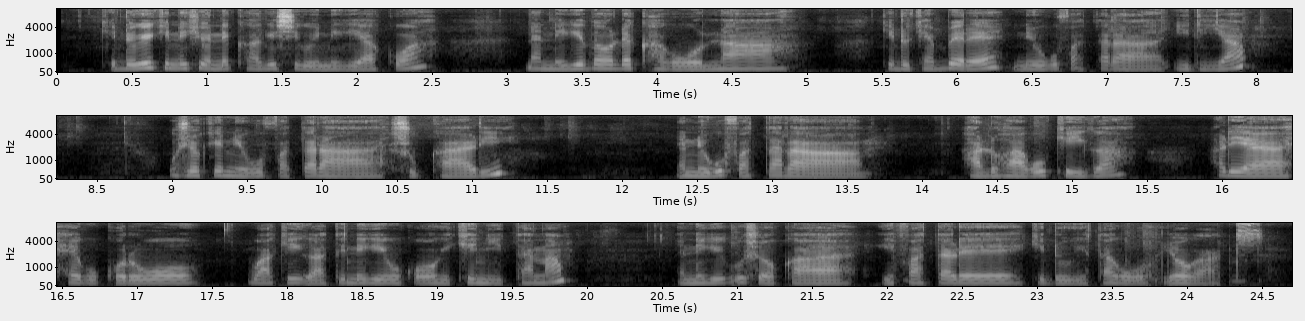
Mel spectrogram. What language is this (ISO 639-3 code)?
kik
